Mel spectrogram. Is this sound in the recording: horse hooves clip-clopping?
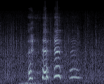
no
